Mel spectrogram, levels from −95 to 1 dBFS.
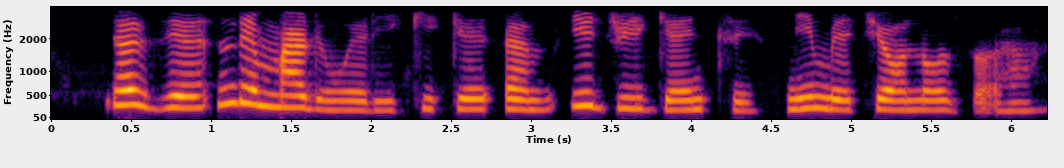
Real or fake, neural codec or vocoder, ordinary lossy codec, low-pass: fake; codec, 16 kHz, 4 kbps, X-Codec, HuBERT features, trained on LibriSpeech; none; 3.6 kHz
